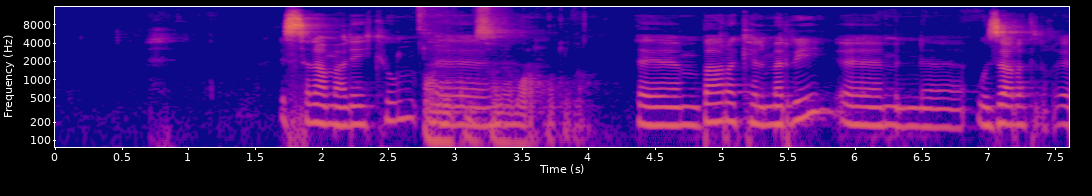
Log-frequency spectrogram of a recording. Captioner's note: audience member speaking in foreign language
